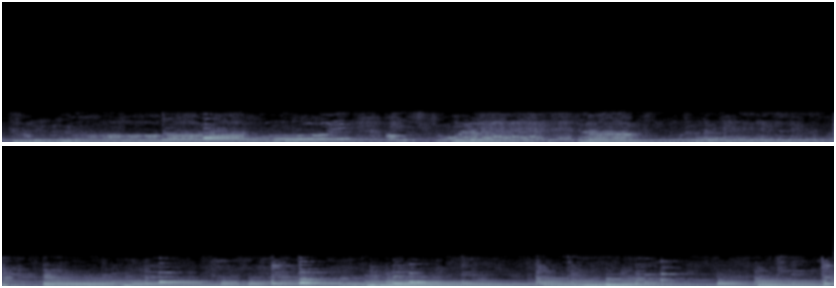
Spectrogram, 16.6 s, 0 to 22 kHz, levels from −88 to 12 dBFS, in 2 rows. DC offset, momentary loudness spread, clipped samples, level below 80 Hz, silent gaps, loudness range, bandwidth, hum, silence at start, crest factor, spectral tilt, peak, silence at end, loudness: under 0.1%; 11 LU; under 0.1%; -64 dBFS; none; 6 LU; 4.9 kHz; none; 0 s; 18 dB; -6 dB/octave; -12 dBFS; 0 s; -32 LUFS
